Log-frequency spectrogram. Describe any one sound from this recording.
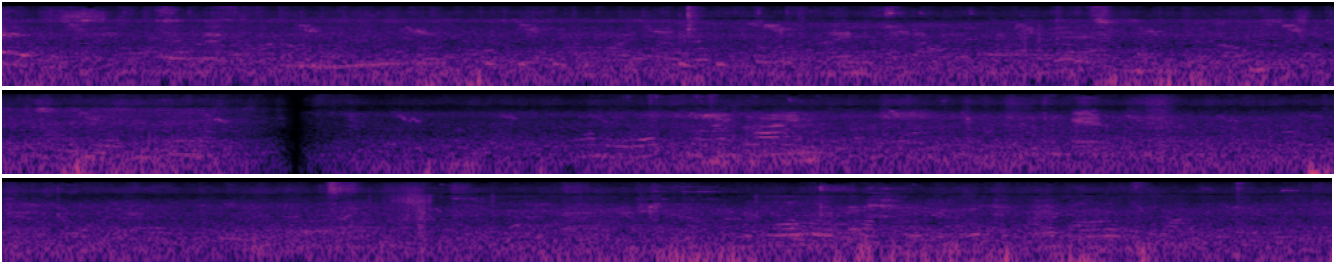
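Wind gusts into the microphone outdoors.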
